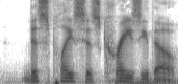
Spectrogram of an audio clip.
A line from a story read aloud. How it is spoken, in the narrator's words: murmured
